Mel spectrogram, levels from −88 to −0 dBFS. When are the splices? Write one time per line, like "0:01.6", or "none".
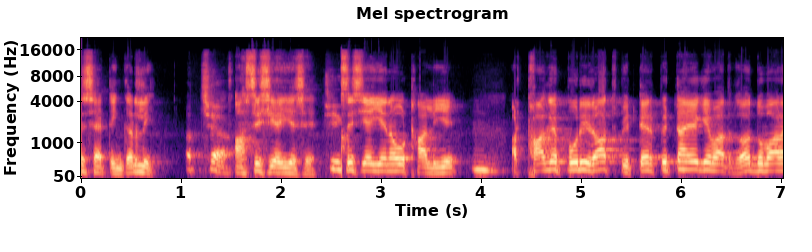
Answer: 0:02.6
